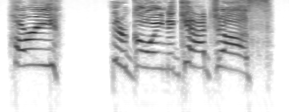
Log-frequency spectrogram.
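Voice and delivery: called-out cry. Fleeing the horrors chasing them, Luke cries out. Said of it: "Luke cried".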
